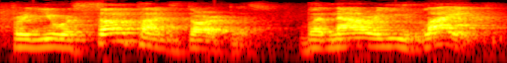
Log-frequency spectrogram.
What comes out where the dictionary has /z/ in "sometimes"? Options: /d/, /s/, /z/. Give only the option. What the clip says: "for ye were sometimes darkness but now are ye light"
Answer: /z/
